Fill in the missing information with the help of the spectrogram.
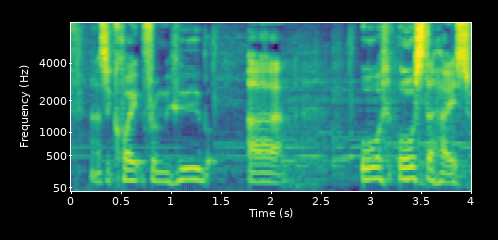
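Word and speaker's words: Huub Oosterhuis: And that's a quote from Hub Oosterhuis, which is a Dutch, clearly a Herb, or if I pronounce that correctly, Herb Oosterhuis, to use the proper Dutch pronunciation.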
